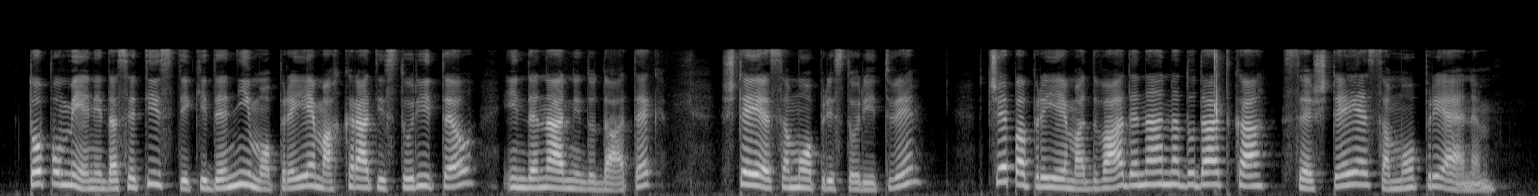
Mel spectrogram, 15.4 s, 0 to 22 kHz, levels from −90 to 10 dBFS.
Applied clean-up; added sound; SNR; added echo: none; Finger snapping; 19 dB; none.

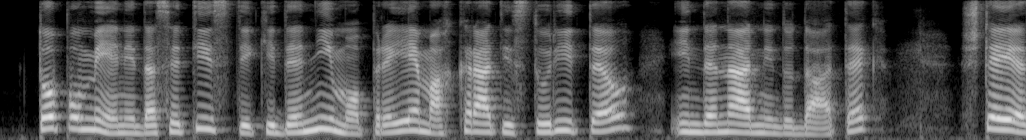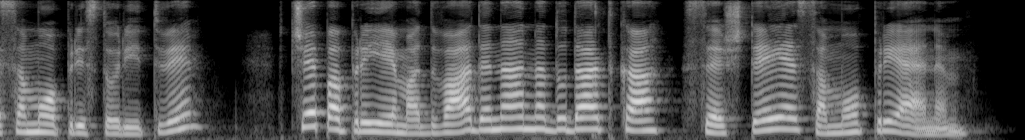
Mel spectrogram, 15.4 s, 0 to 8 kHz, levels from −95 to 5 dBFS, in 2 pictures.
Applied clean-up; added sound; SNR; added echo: neural mask model Resemble Enhance denoiser.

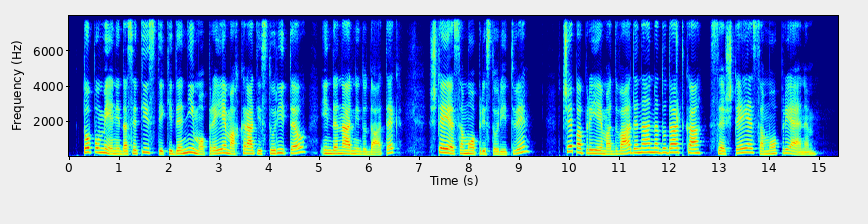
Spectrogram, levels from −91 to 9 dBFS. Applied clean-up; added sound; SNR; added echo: neural mask model DeepFilterNet 3.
